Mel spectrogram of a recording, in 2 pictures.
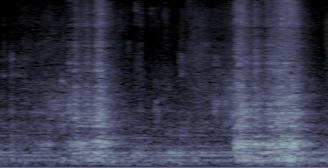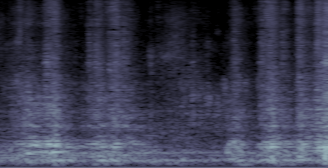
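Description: Irregular rubbing and scraping noises, about five short strokes of different lengths over a low steady hum.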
